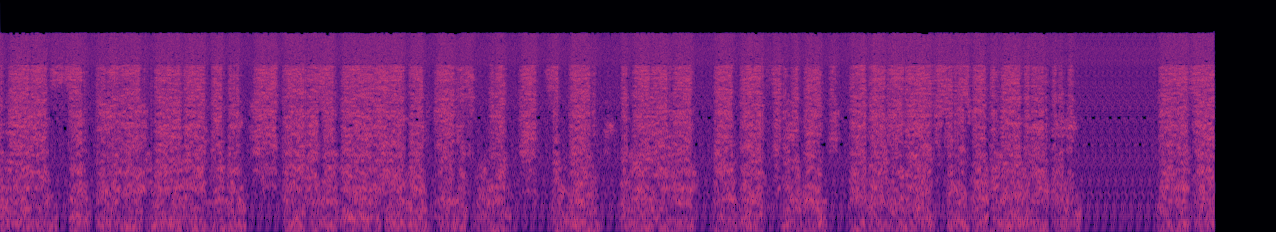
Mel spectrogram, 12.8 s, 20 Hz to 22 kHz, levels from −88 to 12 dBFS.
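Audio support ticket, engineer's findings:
Cut-off end at 12.14 s. Speech stops mid-sound, straight to digital silence, no decay or room tail. Probable component: capture/playback buffer handling at stop. Final buffers never written or flushed, so the remaining 0.6 s is empty rather than the natural ending.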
